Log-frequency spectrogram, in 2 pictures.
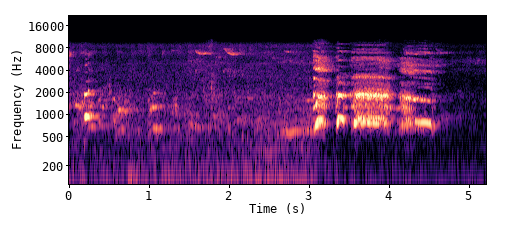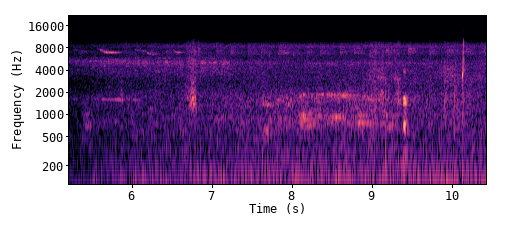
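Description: A rooster crows once, loud and close, amid faint clucking and a distant dog barking over quiet outdoor background.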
